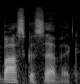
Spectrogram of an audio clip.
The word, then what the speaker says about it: Boskocevic: Dan Boskocevic. All right, That's the English way of pronouncing it. Boskocevic. You don't want to hear the Serbian pronunciation.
